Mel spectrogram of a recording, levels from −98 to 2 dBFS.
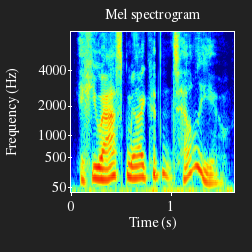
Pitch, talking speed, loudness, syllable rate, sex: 180 Hz, 295 wpm, -17 LUFS, 5.3 syllables/s, male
